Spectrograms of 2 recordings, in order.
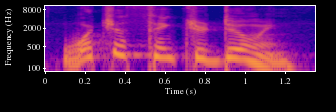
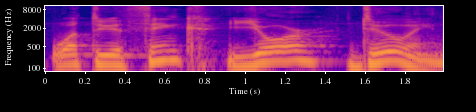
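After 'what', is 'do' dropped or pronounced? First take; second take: dropped; pronounced. First: 'Do' is dropped, giving 'what you'. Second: 'Do' is pronounced between 'what' and 'you'.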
